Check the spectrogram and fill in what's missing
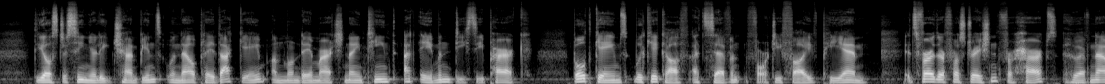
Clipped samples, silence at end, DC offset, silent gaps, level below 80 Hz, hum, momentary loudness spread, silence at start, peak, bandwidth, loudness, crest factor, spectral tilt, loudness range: under 0.1%; 0 s; under 0.1%; none; -44 dBFS; none; 7 LU; 0.35 s; 0 dBFS; 20 kHz; -17 LUFS; 16 dB; -5 dB/octave; 2 LU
